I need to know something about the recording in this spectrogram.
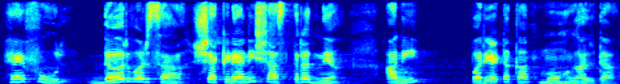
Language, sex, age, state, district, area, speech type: Goan Konkani, female, 30-45, Goa, Canacona, rural, read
